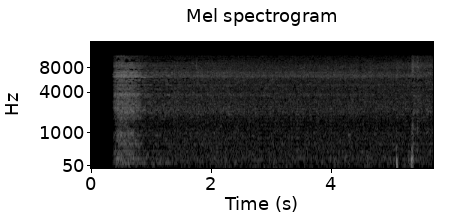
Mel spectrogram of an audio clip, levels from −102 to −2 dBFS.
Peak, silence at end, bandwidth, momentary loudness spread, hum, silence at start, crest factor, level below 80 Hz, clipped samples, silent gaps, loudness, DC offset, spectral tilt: -40 dBFS; 0 s; 11.5 kHz; 13 LU; none; 0.35 s; 24 dB; -86 dBFS; under 0.1%; none; -60 LUFS; under 0.1%; 0 dB/octave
